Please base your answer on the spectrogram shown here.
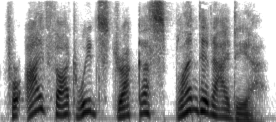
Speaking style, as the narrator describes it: sighed Trot

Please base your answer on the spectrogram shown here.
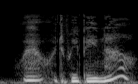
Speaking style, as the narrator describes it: she whispered

